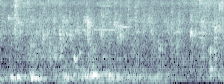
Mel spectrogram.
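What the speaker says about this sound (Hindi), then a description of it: "फिर से पानी डाल रहा है जमीन में" A child pours water onto the floor indoors, producing soft, close splashing and trickling in uneven bursts that taper off toward the end.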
